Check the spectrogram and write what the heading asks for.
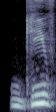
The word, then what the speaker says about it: Gieve: और हमारी दूसरी कविता के लेखक गिव पटेल थे। सही? Gieve की स्पेलिंग याद रखें।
